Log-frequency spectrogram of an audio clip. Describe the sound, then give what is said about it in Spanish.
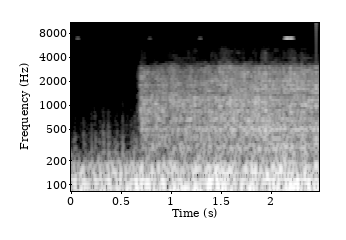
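A deep, rumbling roar from a nuclear bomb explosion, a weapon of the same model as Fat Man with a 20,000-ton TNT yield. The low rumble holds steady, then thickens with a broad hissing roar partway through, with no voices. “La bomba, el mismo modelo que Fat Man, lanzada sobre Nagasaki, tiene una potencia equivalente a 20.000 toneladas de TNT.”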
